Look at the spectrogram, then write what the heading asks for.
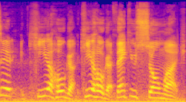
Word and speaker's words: Cuyahoga: We pronounce it Cuyahoga.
